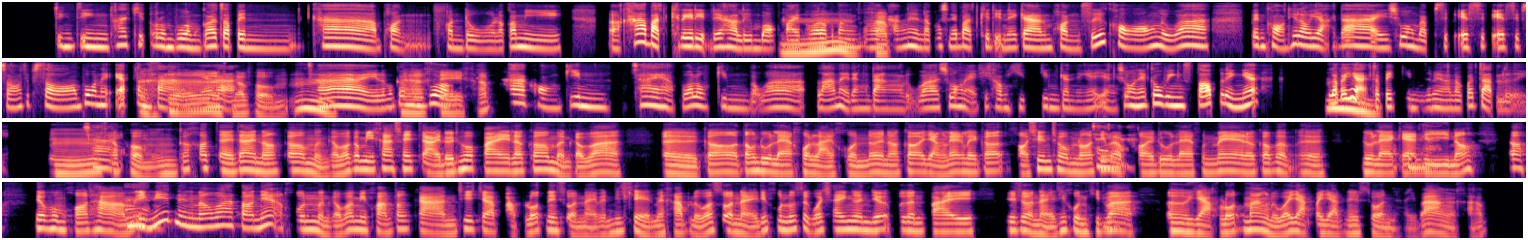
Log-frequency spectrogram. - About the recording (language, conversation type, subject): Thai, advice, จะลดค่าใช้จ่ายโดยไม่กระทบคุณภาพชีวิตได้อย่างไร?
- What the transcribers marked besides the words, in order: laughing while speaking: "อะ"; tapping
